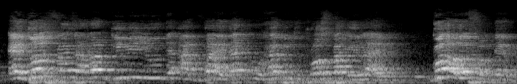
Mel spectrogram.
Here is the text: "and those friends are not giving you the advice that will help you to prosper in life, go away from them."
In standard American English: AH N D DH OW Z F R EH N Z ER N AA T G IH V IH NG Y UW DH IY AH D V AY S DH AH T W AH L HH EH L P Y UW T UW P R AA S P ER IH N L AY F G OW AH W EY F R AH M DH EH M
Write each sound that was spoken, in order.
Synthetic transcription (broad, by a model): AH N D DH OW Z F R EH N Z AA N AA T G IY V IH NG Y UW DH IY AH D V AY S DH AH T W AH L HH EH P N T UW P R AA S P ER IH L AY F G OW AH W EY F R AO M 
